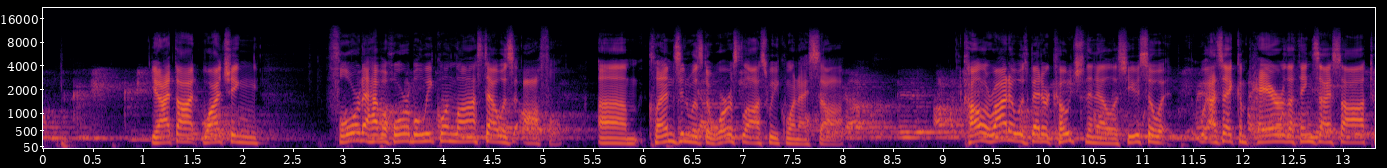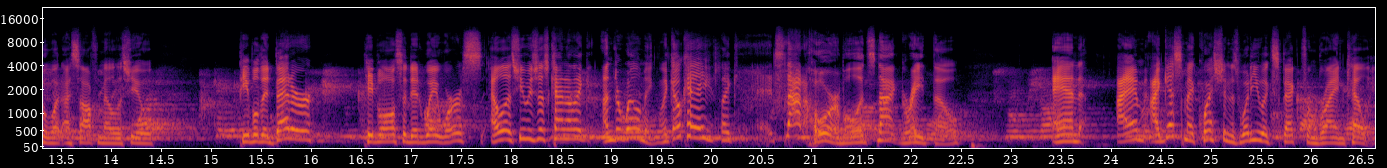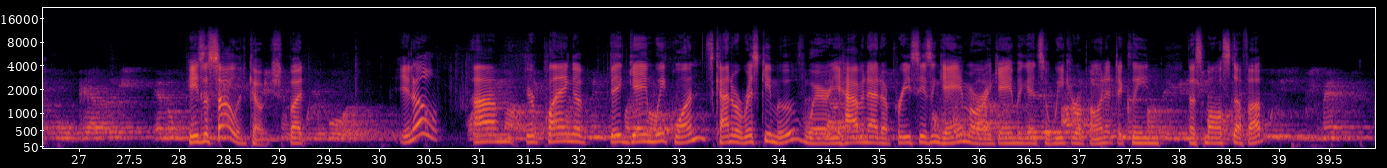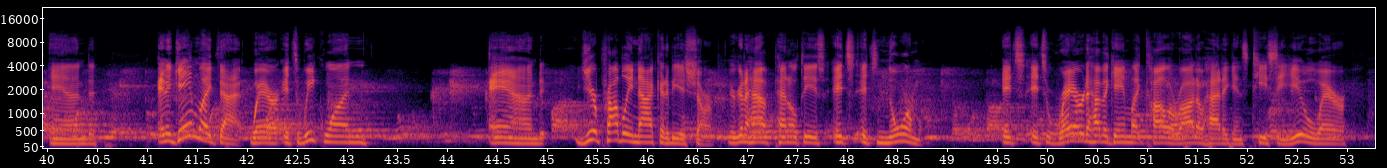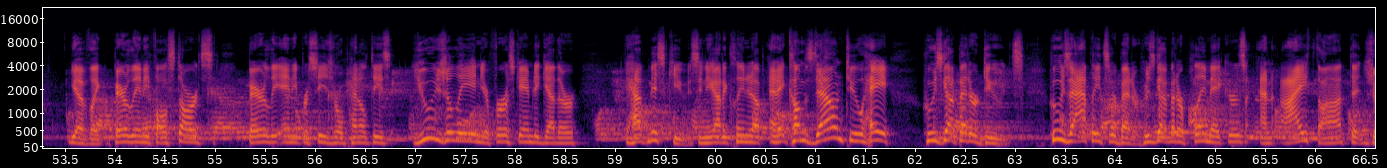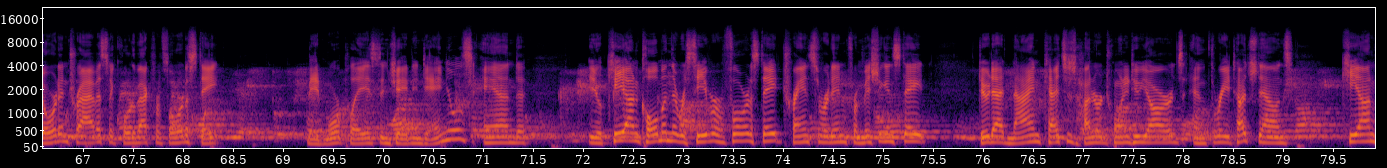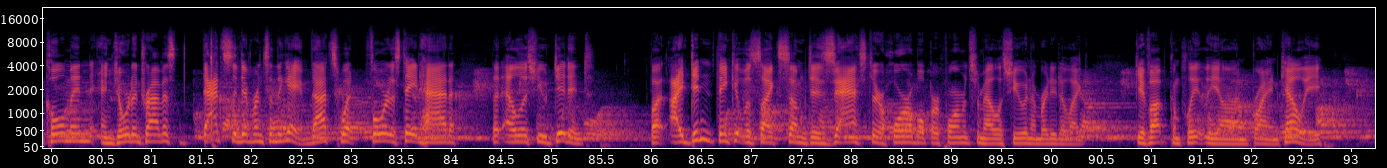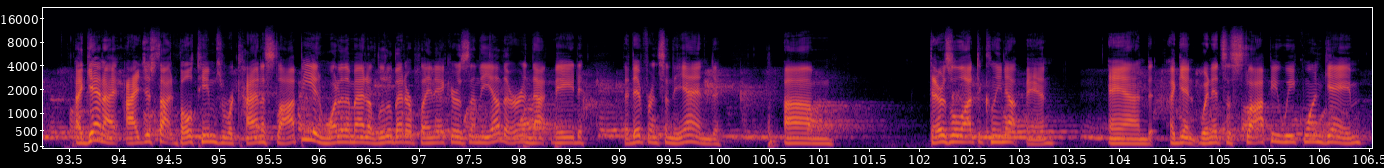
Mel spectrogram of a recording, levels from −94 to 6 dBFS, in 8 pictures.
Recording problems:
voice in the background; loud; throughout; 9 dB below the speech

